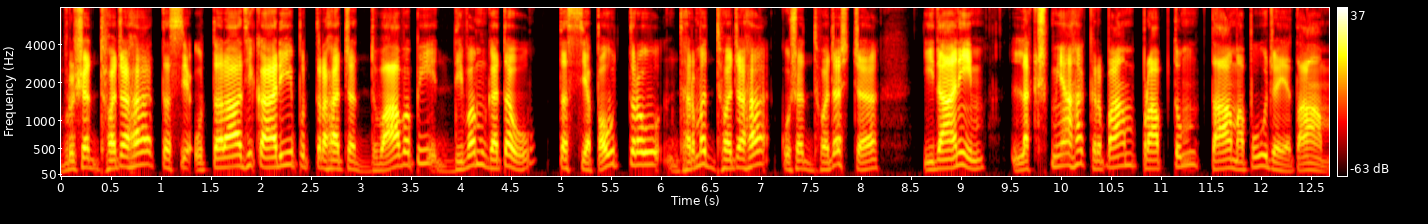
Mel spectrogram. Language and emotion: Sanskrit, neutral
